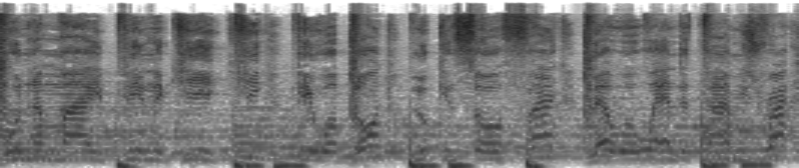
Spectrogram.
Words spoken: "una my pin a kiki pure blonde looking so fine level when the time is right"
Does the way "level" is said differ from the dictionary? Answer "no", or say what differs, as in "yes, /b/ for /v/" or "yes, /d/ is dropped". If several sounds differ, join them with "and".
yes, /w/ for /v/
